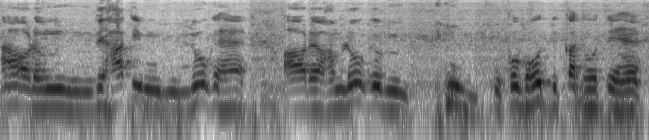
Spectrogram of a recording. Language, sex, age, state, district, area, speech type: Urdu, male, 60+, Bihar, Darbhanga, rural, spontaneous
